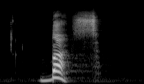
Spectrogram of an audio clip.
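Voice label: "bus", English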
